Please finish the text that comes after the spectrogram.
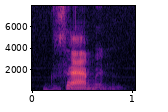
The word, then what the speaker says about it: examine: See, for instance, examine, examinee, examine. In the case of the word examine, second syllable gains stress.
